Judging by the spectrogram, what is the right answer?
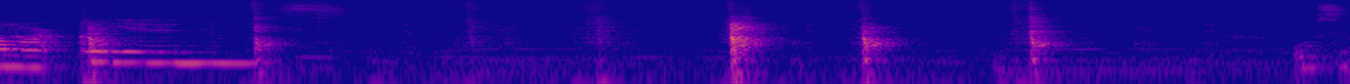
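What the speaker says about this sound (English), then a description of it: "making sure we're getting a beautiful cut on our onions" A knife chops onions on a board in a home kitchen: a handful of sharp, irregular knocks spaced across the clip, close and fairly loud, with a brief voice heard near the start.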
